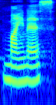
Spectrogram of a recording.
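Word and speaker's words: Minos: was marrying minus yeah I thought his name was pronounced MOS cuz that's how it's spelled but it's minus he was the king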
